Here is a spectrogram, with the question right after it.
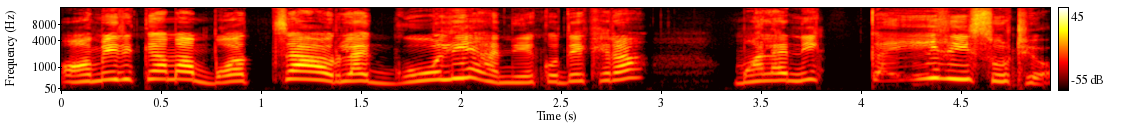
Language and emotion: Nepali, angry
